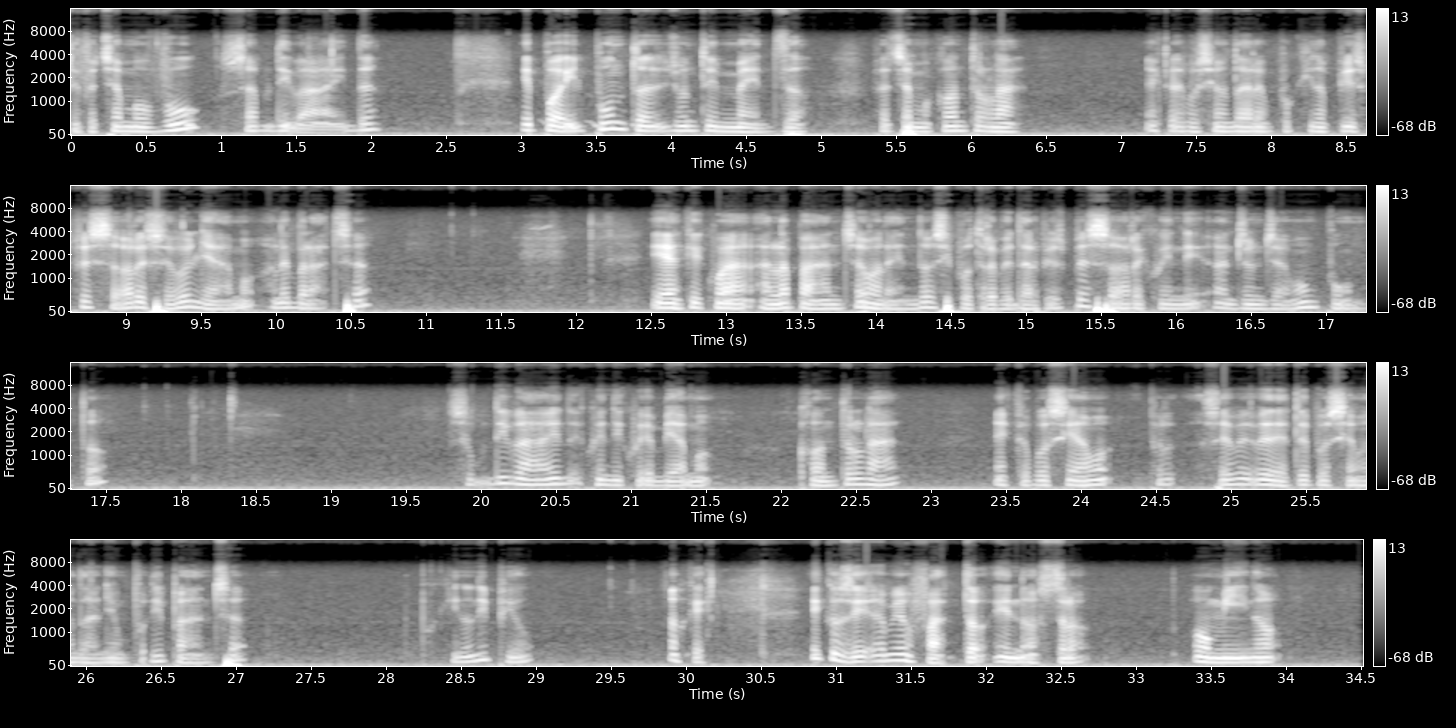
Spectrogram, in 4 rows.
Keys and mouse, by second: 0.0 w, 5.7 ctrl+a, 11.1-14.5 drag, 15.6-19.7 right drag, 18.8 w, 21.0-25.2 right drag, 22.0 ctrl+a, 29.4-31.4 drag, 31.4 middle click.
